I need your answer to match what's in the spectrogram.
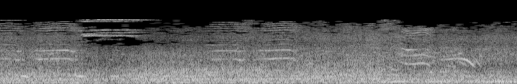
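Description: Children shriek and shout while playing in a park, a boy of about 4-5 kicking a small rubber ball at a goal, their high-pitched cries rising now and then over a dense, steady wash of noisy background din that never lets up.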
